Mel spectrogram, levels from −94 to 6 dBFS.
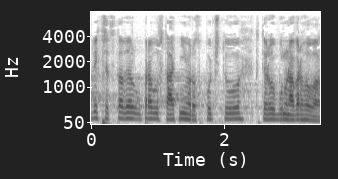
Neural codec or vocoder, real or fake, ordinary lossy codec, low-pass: none; real; MP3, 32 kbps; 7.2 kHz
